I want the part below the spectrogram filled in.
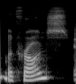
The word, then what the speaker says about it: Macron: Macron's? Yeah, Macron's, is that how wife. You pronounce his last name? Macron, yeah, Macron.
